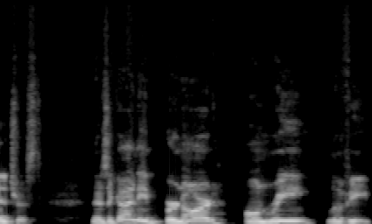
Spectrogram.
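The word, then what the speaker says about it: Bernard-Henri Lévy: There's a guy named Bernard Henri Levy, Bernard Henry Levi, in more white guy English pronunciation.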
